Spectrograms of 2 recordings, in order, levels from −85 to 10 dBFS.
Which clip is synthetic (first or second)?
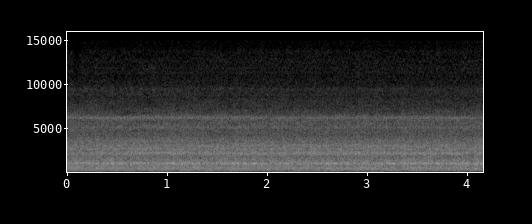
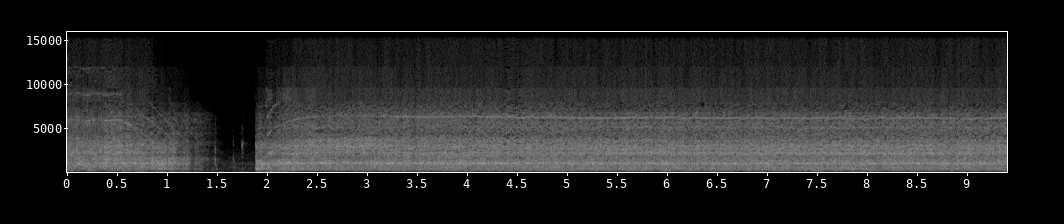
first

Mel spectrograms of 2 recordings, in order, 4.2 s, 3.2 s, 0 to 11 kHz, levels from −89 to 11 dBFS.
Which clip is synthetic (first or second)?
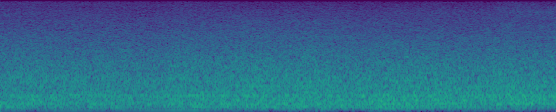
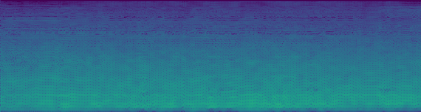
second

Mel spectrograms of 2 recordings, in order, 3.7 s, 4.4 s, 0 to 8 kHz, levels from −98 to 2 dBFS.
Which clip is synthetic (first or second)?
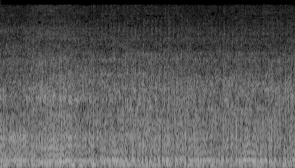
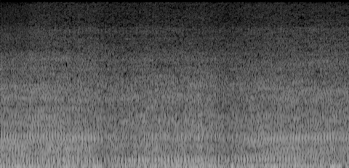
first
